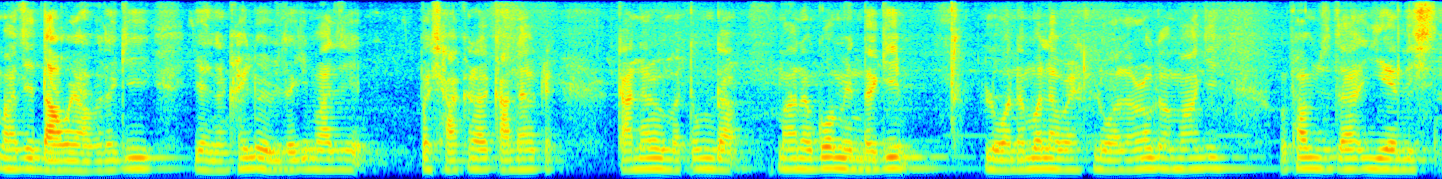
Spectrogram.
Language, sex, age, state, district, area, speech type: Manipuri, male, 18-30, Manipur, Thoubal, rural, spontaneous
